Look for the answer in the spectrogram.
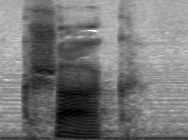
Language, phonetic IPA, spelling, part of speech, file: Polish, [kʃak], krzak, noun, Pl-krzak.ogg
